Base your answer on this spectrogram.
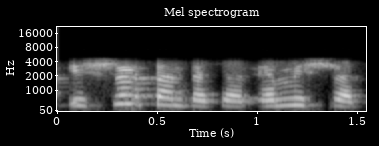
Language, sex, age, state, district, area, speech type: Kannada, female, 18-30, Karnataka, Vijayanagara, rural, conversation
